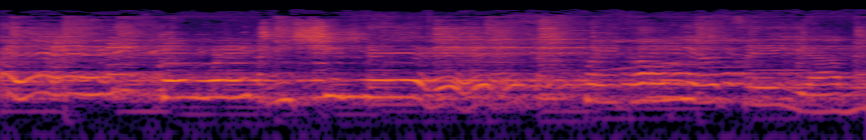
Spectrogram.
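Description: A woman singing a Taiwanese Hokkien duet song with vibrato into a microphone over band accompaniment, apparently heard through a television's speaker.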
